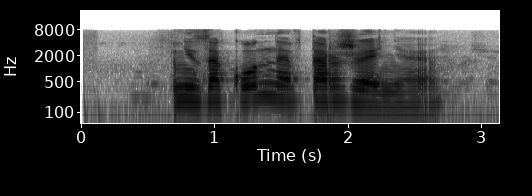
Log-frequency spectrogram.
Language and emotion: Russian, neutral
